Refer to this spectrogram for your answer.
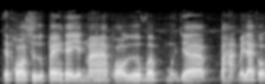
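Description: A man's voice: lowish voice, steady tone, fast. A man hosting a casual chat about a TV show, with dry, laid-back remarks. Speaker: podcast host. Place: voice chat call.

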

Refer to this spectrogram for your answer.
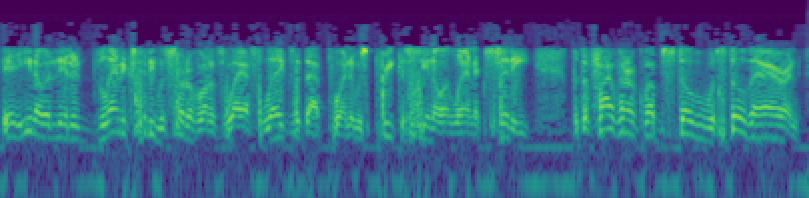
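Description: A man's voice: medium pitch, fairly quick. An older man from New Jersey, heard over the phone as a caller on a radio talk show, reminiscing in a hesitant way with many fillers and restarts. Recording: dull phone line with faint hum.

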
